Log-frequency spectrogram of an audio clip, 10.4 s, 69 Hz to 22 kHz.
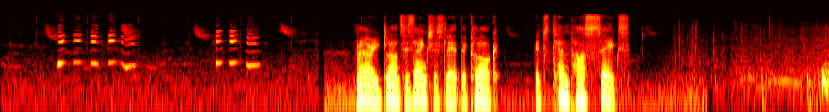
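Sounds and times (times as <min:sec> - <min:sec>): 
speech: 0:04.4 - 0:07.9
pigeons cooing in a coop on a hillside overlooking the sea: 0:09.2 - 0:10.3.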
